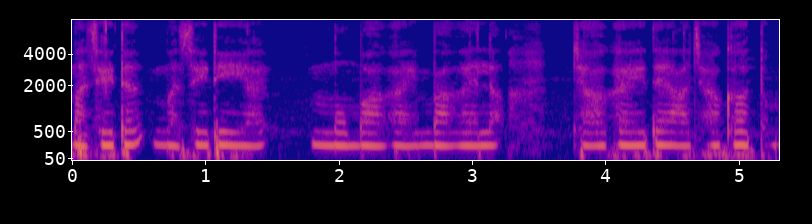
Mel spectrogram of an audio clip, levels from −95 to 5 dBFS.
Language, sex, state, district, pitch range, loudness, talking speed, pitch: Kannada, female, Karnataka, Mysore, 240-250 Hz, -43 LUFS, 100 wpm, 245 Hz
